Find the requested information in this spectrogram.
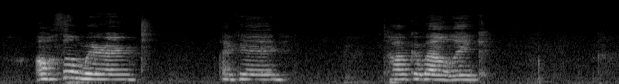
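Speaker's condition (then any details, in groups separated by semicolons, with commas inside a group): Spastic quadriplegic cerebral palsy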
